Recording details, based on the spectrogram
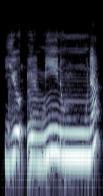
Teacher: واو نہیں پڑھا جائے گا اور یا کو ہم ڈائریکٹ حمزہ سے ملا دیں گے، تو جھٹکے والی آواز ہم پروناؤنس کریں گے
